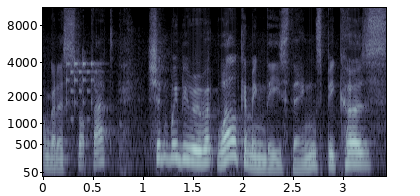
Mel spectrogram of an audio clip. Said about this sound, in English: that's my phone going off.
